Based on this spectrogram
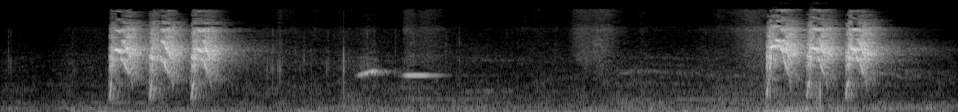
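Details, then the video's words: Talking parrot, a pet kept indoors, giving two bursts of harsh, rapid squawks, three or four notes each, separated by a quiet gap with a brief whistle; a person nearby speaks in Hindi. "Bolne wala tota #parrot sound"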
